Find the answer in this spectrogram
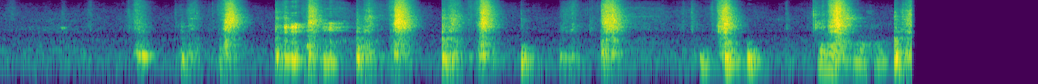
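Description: A hand trowel scraping mortar over Schluter Kerdi waterproofing membrane, pressing it into a wall corner in quick, rasping strokes, about two a second. The sound cuts off suddenly about nine seconds in.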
